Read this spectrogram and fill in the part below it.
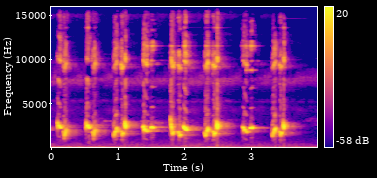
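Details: Yellow-vented bulbul giving an emotional fighting song, used to provoke another bulbul into singing: short bubbly, warbling phrases, rising and falling, repeated about twice per second with sharp high ticks on each note.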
